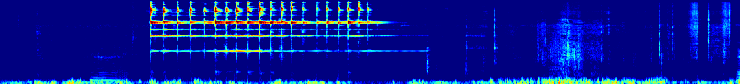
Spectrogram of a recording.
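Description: A small handbell rings in rapid repeated strikes for about three seconds, bright and near, then fades, with quiet rustling and handling noise before and after.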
